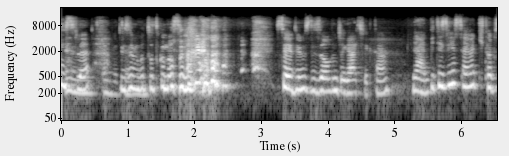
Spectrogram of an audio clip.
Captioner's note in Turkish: kahkaha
